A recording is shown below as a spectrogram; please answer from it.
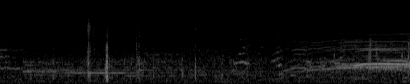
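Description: Faint cricket-ground sound: distant voices, with a couple of sharp knocks about a second in.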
